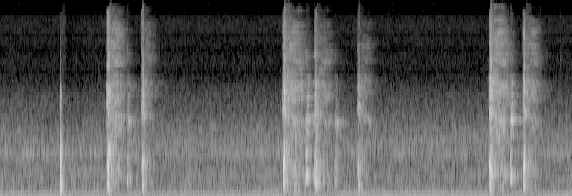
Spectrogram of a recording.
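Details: Adult asthma cough, seemingly drier today, shifting between dry and congested that does not clear; wheezing too quiet to be picked up; loud air conditioner in background.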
